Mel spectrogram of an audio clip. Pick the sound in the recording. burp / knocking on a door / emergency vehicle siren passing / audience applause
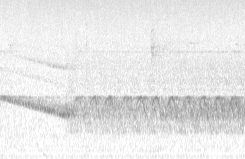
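emergency vehicle siren passing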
